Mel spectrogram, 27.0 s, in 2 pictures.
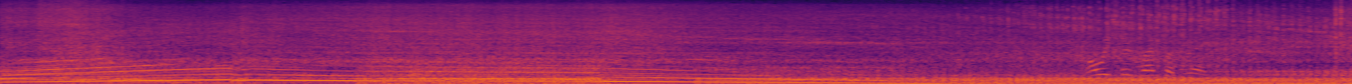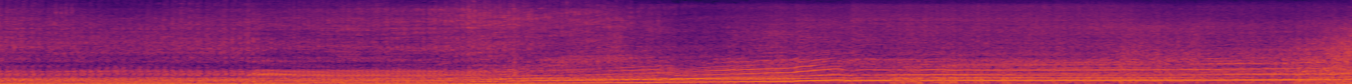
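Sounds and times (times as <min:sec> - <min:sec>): motorcycle engine pulling away: 0:11.7 - 0:27.0.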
